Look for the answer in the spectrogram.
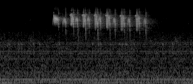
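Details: Male Anna's hummingbird in Santa Cruz, California, singing after threatening another male flying by: a one-second run of about ten thin, squeaky, high-pitched notes in quick succession against a quiet background with a faint low hum.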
